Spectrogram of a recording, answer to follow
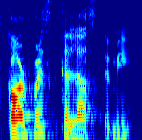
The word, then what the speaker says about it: corpus callosotomy: So it drastically reduces the I checked because I wasn't sure of the pronunciation, but yes, it's corpus callosotomy.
